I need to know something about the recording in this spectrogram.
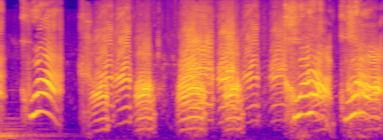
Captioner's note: quacking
